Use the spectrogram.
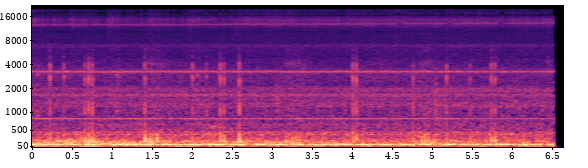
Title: My cats snoring and purring while sleeping.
